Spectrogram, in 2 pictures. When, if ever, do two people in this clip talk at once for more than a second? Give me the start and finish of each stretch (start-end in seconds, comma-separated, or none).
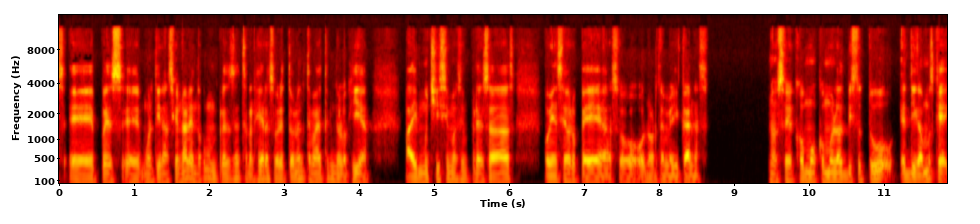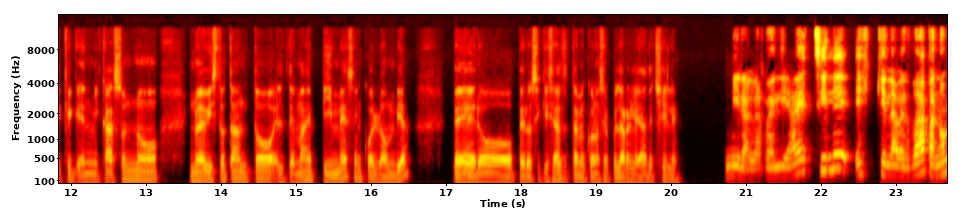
none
